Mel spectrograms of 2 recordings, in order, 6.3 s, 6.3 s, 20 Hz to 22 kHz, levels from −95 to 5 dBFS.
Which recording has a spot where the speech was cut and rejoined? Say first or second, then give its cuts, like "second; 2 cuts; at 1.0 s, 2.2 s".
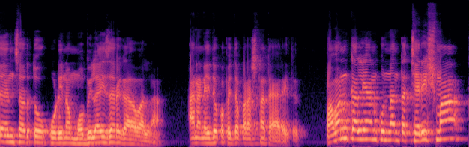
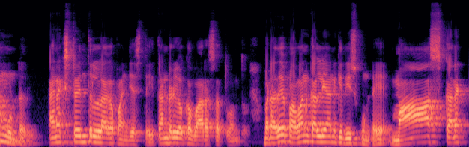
first; 1 cut; at 4.2 s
